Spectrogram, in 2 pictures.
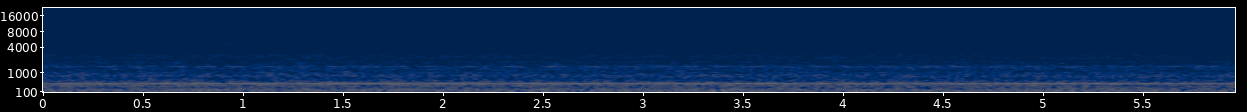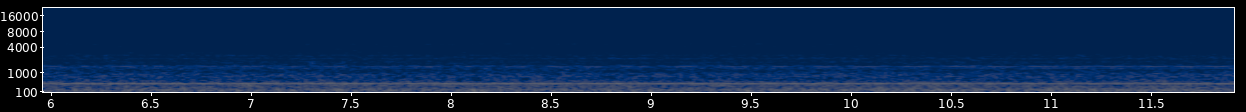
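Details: No animal voice is heard, only a steady low hum of machinery with a constant tone and faint broadband hiss.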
